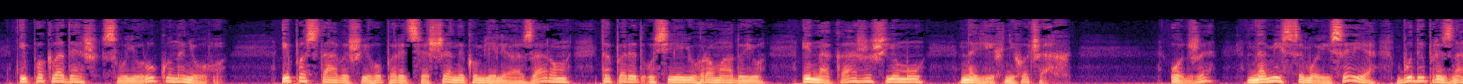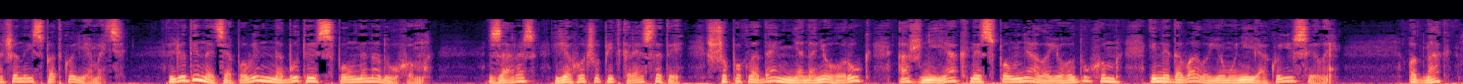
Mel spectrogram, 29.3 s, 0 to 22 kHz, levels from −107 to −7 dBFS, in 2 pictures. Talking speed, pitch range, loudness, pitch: 115 wpm, 100-140 Hz, -22 LUFS, 115 Hz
